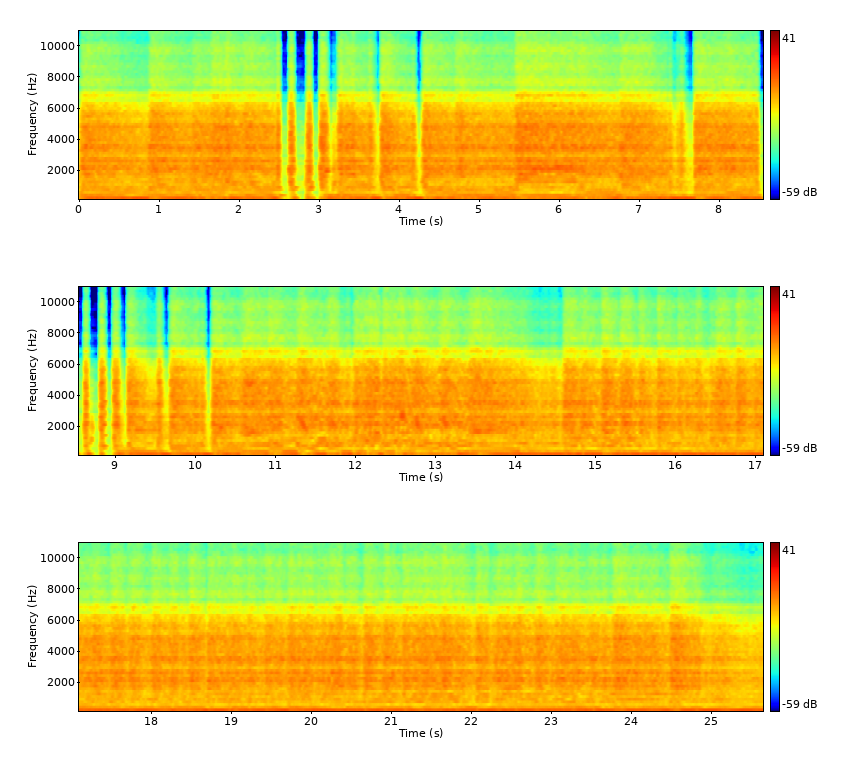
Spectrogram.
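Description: A heavily distorted electric guitar through a high-gain amp simulation chugs through thick, saturated riffs and chords, loud and sustained, with brief stops between phrases.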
